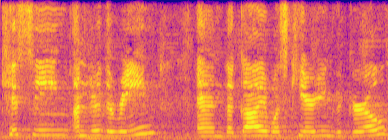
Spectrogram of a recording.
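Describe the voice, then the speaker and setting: Speaking with a Visayan Filipino accent, a woman uses a high pitch and ordinary pitch variation. She talks at a fairly slow pace. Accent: Filipino (Cebuano) English. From Cebu, Philippines. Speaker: beauty vlogger. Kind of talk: casual talk to camera. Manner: loud, hyped.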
